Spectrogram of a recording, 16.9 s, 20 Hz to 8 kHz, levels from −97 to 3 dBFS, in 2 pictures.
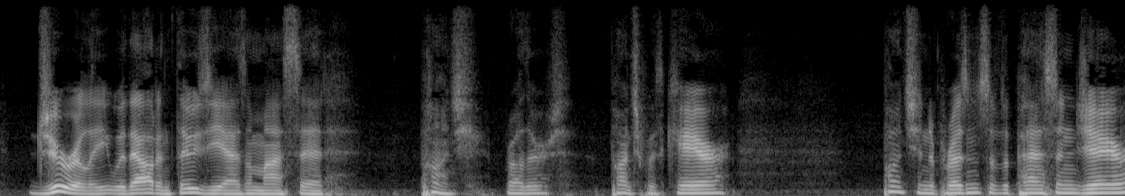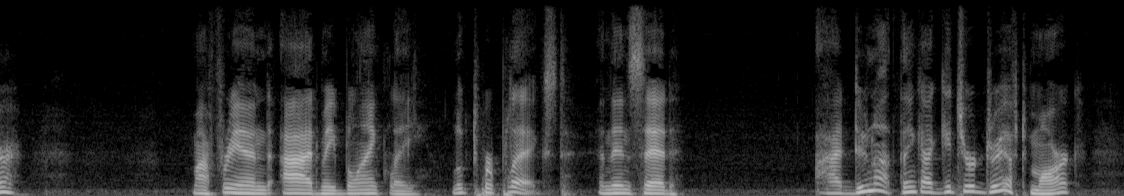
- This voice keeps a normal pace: No, slow, 130 wpm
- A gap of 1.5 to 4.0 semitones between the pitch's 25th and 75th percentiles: Yes, average, 3.6 semitones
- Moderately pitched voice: Yes, medium, 150 Hz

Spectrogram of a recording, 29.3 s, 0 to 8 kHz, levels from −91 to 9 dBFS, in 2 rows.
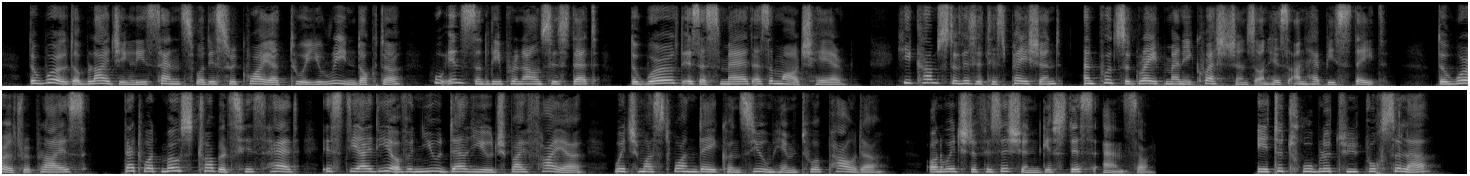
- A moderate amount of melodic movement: Yes, average, 4.2 semitones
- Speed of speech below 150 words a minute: No, average, 165 wpm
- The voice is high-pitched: Yes, high, 225 Hz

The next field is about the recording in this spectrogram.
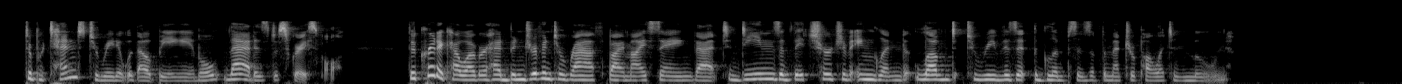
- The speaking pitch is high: Yes, high, 210 Hz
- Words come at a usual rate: Yes, average, 165 wpm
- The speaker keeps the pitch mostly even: No, average, 3.6 semitones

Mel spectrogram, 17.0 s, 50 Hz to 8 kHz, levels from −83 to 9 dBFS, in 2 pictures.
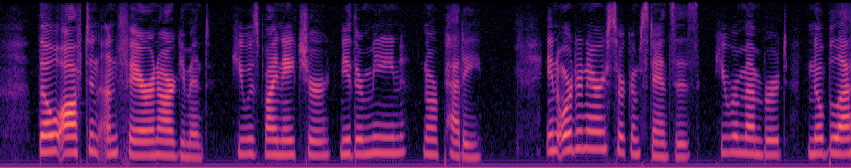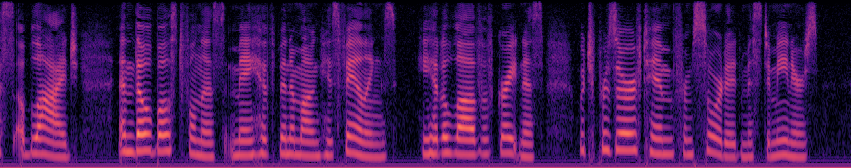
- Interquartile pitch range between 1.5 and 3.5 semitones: Yes, average, 2.9 semitones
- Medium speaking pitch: No, high, 220 Hz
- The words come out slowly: No, average, 145 wpm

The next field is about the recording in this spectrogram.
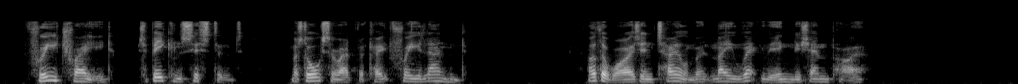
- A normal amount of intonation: Yes, average, 4.7 semitones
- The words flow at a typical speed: No, slow, 100 wpm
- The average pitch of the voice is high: No, low, 130 Hz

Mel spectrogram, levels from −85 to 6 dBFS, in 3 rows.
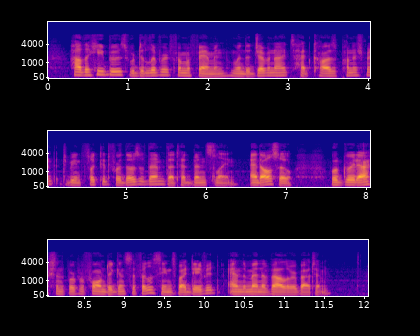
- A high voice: No, low, 120 Hz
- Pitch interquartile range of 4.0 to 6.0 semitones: Yes, average, 4.3 semitones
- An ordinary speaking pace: No, fast, 220 wpm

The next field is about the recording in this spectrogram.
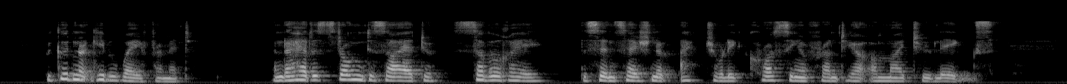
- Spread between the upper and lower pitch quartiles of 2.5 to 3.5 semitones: Yes, average, 3.2 semitones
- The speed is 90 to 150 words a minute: Yes, average, 145 wpm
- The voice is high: No, medium, 175 Hz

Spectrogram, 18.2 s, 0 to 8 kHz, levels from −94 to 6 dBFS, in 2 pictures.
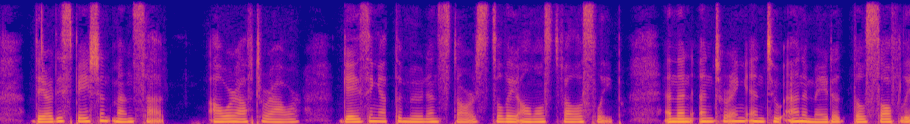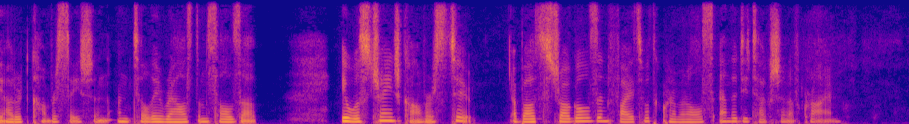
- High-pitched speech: No, medium, 180 Hz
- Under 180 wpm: Yes, average, 160 wpm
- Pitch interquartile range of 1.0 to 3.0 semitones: Yes, narrow, 2.6 semitones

